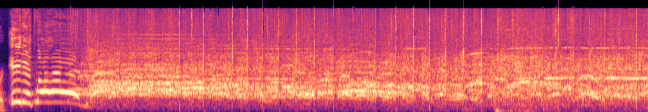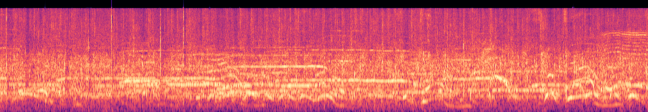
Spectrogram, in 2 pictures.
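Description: A studio audience applauds loudly.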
